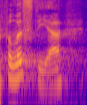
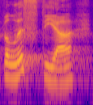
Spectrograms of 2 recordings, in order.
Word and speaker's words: Philistia: There was through the region of the Philistines, or Philistia, as she did such a great job pronouncing that. I can never get it right, but Allison did such a great job pronouncing that word, Philistia.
